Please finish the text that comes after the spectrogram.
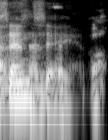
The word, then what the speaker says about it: Centsei: might butcher the name scentsy is that how you say it yeah sensei okay all right that's cool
